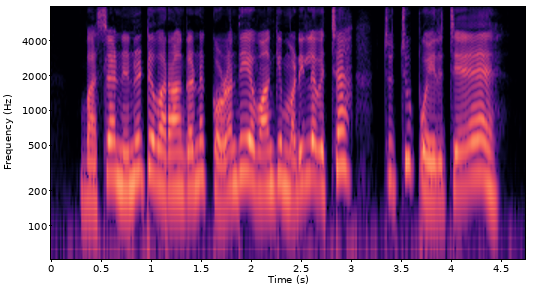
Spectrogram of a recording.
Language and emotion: Tamil, disgusted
